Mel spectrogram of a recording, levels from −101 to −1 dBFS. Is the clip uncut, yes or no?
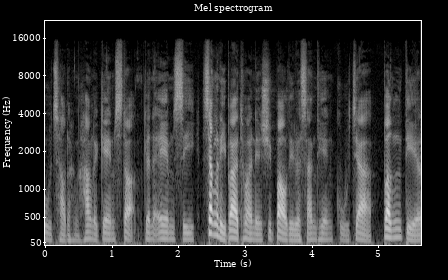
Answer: no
